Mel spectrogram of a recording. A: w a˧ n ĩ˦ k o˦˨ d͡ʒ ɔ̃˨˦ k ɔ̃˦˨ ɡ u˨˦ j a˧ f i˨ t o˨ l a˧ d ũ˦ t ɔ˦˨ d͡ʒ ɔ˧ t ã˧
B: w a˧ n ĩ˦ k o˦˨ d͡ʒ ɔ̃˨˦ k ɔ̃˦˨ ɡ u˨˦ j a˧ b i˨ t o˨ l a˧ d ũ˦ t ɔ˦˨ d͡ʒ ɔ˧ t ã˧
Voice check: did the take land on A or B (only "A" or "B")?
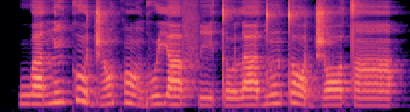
A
